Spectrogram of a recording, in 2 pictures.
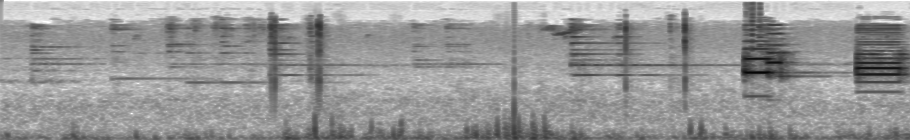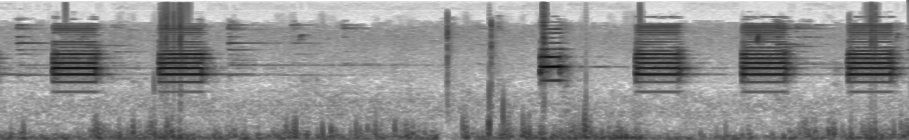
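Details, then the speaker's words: Catalytic converter anti-theft alarm, eight months old on its pre-installed alkaline batteries, gives a short chirp then three quick high beeps, repeated twice: its low-battery warning. "see you it'll make that three beeps when the battery's weak"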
